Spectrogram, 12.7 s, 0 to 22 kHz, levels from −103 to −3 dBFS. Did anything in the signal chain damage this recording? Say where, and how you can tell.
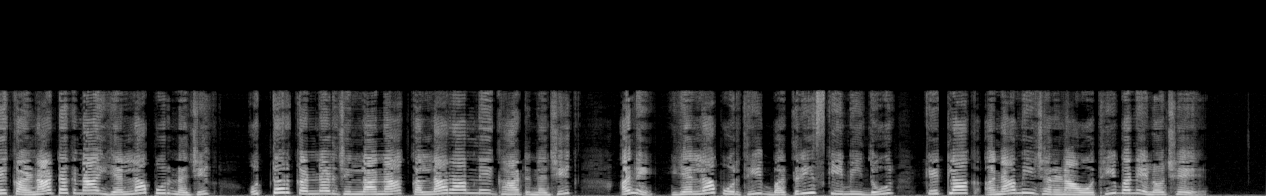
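Yes. The damage sits at the codec stage. Throughout the speech the treble sounds synthetic: s sounds come out gritty and lispy, and nothing at all reaches above about 11.8 kHz. That combination points to HE-AAC compression, likely at a very low rate around 16 kbps. The codec sends only the lower band and then regenerates the top by copying lower harmonics upward under a coarse envelope. The result is bright, but the overtones are misaligned.

The same codec also produces pre-echo at 10.99 to 11.01 s. A short hiss smears into the quiet gap about 24 ms ahead of a sharp onset, and that attack lands softened. The transform block holding the onset spread its quantisation noise evenly across its whole length. Noise scaled for the loud attack therefore leaked backward into the silence before it, where nothing masks it.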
